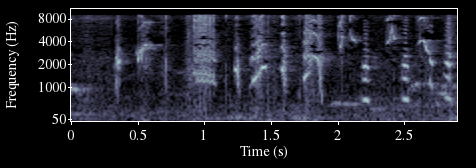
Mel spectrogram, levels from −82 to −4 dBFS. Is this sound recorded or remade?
recorded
